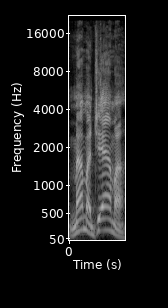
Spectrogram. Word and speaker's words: Mama Jama: at the big mama gemma mamajima how do you pronounce that mama jama yeah pajama in hollywood california click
